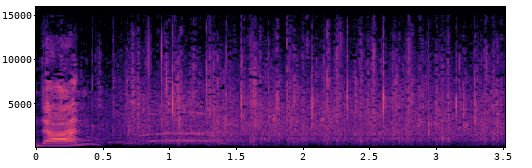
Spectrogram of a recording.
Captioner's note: applause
